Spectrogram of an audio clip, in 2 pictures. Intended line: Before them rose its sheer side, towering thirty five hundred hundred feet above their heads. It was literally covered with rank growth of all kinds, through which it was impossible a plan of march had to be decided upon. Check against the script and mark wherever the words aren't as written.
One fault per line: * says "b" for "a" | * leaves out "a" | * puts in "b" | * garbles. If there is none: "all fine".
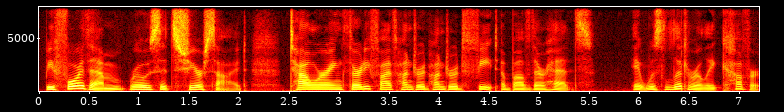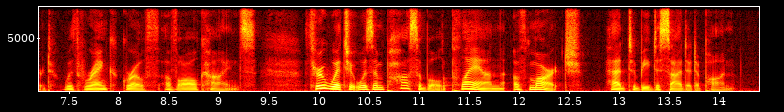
all fine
